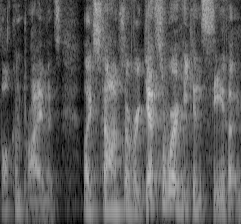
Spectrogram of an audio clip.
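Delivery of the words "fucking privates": put-on muttering under the breath, lower and quieter. Retelling a drill sergeant's reaction to a shot private: imitating someone muttering under his breath. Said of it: "starts, like, muttering under his breath".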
